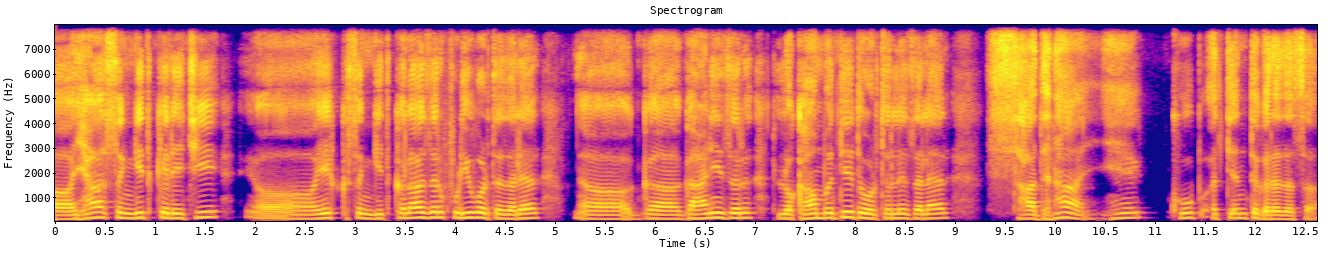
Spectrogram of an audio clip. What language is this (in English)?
Konkani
